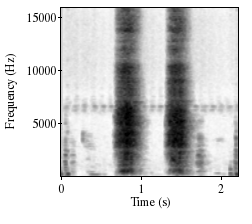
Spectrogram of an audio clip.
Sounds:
Sniff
